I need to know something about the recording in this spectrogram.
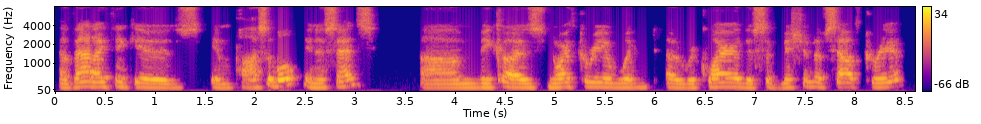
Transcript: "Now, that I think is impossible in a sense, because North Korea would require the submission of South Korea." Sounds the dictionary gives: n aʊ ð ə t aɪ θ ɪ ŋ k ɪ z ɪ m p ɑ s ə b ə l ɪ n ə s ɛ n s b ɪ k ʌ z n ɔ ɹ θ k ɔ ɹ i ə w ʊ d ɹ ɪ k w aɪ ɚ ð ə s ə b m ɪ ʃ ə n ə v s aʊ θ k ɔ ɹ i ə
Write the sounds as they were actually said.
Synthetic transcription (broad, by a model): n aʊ ð ə t aɪ θ ɪ ŋ k ɪ z ɪ m p ɑ s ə b l ɪ n ə s ɛ n s b ɪ k ʌ z n ɔ ɹ θ k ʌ ɹ i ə w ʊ d ɹ ɪ k w aɪ ɚ ð ə s ə b m ɪ ʃ ə n ə v s aʊ θ k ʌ ɹ i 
